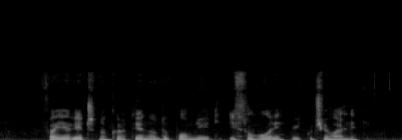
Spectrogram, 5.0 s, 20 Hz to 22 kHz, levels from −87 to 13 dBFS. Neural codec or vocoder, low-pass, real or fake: codec, 44.1 kHz, 7.8 kbps, DAC; 10.8 kHz; fake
